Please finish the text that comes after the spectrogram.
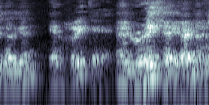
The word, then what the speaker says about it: Enrique: Enrique.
